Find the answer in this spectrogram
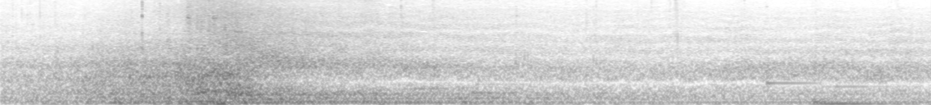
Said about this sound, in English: I'm waiting for this car to go by.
